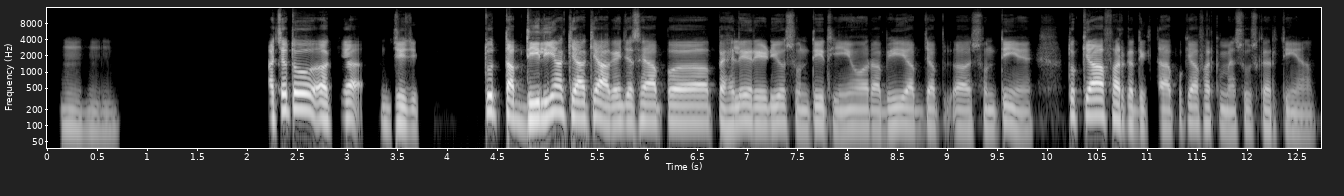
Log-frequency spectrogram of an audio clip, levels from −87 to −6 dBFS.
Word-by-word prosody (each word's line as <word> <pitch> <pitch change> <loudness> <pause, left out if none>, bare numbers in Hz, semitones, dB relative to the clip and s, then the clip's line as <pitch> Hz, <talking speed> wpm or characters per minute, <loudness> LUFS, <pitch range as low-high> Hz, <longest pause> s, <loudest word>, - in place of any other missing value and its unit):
हुँ, 100 -3 -12
हुँ, 90 -1 -17
हुँ। 90 +1 -19 1.5
अच्छा 195 - +5
तो 200 -1 +7
अ, 135 - +6
क्या 140 +2 -1 0.2
जी, 110 +1 -1
जी। 100 -1 -8 0.7
तो 185 - +6
तब्दीलियाँ 135 +8 +6
क्या-क्या 135 -3 +4
आ - - +5
गयी? 115 +1 0
जैसे 125 +1 -2
आप 120 -3 +1
पहले 120 -1 0
रेडियो 110 +1 -1
सुनती 105 +1 -5
थीं 95 0 -6
और 100 0 -6
अभी 100 +3 -5
आप 100 -2 -5
जब 100 -1 -7 0.2
अ, 100 -1 -4
सुनती 100 +3 -7
हैं 90 0 -8 0.3
तो 150 - -4
क्या 155 +2 +5
फ़र्क 125 -3 0
दिखता 100 +1 -8
है - - -1
आपको? 95 - -11
क्या 115 -2 -4
फ़र्क 110 0 -9
महसूस 95 0 -10
करती 95 -1 -10
है 85 - -9
आप? 80 - -14
110 Hz, 185 wpm, -22 LUFS, 95-120 Hz, 1.5 s, तो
